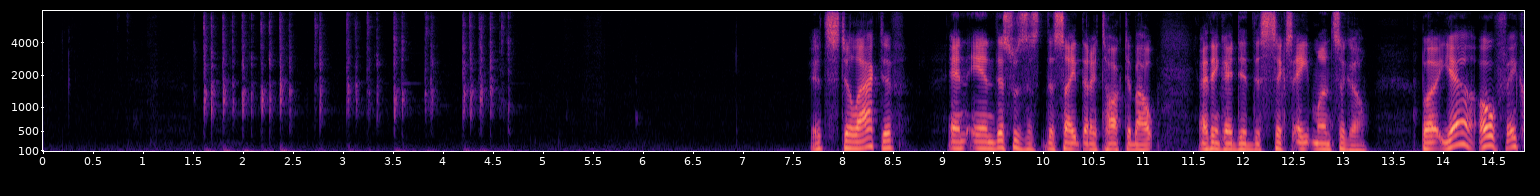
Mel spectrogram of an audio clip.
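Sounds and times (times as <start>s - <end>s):
website address typed on a computer keyboard: 1.5s - 4.8s
speech: 7.7s - 14.7s.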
